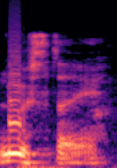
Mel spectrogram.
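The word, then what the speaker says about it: λύεσθε: So pronouncing this would be lu, s, the, Louis the.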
